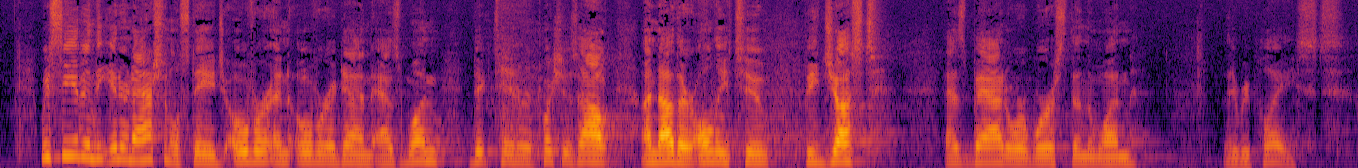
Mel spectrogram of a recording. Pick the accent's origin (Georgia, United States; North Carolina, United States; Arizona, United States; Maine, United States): Arizona, United States; Phoenix; I grew up in Phoenix. What do I know from goats?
